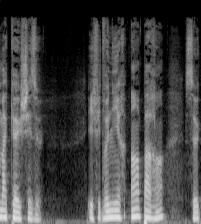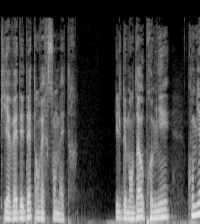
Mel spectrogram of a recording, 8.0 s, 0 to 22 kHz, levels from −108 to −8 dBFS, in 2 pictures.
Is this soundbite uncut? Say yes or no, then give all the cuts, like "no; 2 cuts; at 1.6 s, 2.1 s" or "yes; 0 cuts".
no; 1 cut; at 2.0 s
